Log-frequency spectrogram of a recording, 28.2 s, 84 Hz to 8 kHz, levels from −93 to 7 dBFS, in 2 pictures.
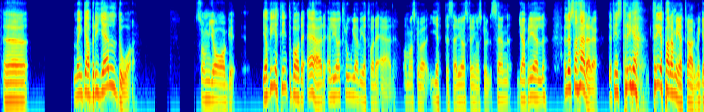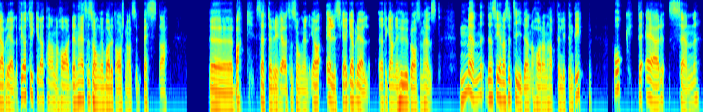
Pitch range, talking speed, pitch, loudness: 110-160 Hz, 180 wpm, 130 Hz, -20 LUFS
